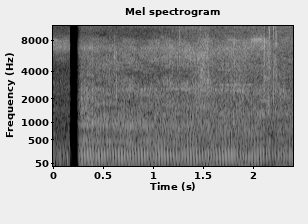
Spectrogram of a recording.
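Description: A car engine idling steadily through its stock exhaust, refitted in place of a louder aftermarket one. The sound drops out for an instant just after the start, then the steady idle carries on.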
